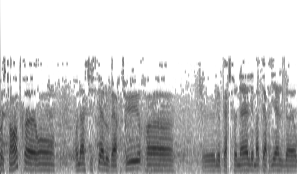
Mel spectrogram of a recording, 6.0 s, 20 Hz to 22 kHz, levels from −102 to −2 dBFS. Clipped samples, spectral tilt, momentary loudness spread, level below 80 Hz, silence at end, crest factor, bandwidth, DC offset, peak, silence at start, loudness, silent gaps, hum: under 0.1%; -4 dB/octave; 13 LU; -68 dBFS; 0 s; 18 dB; 5.8 kHz; under 0.1%; -10 dBFS; 0 s; -27 LUFS; none; none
